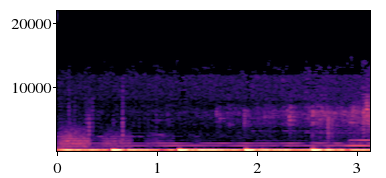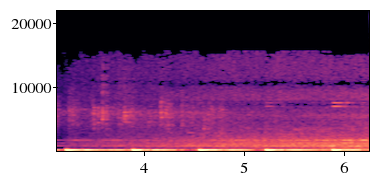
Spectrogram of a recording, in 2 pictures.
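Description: Background music: a single low synth note pulsing about one and a half times a second, with thin high tones over it and a soft wash swelling in partway through.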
